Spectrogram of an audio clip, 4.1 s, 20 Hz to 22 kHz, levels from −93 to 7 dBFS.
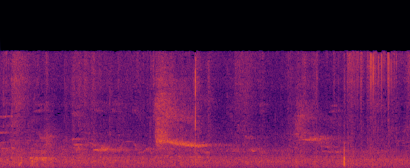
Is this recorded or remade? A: recorded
